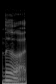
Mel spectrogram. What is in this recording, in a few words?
"呢" ne, chinese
